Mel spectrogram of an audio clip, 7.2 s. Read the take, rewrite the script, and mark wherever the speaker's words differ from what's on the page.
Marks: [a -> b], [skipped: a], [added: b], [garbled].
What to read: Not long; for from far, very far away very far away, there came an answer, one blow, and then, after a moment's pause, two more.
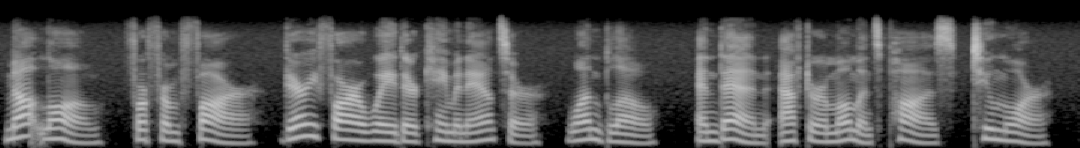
Not long; for from far, very far away [skipped: very far away,] there came an answer, one blow, and then, after a moment's pause, two more.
